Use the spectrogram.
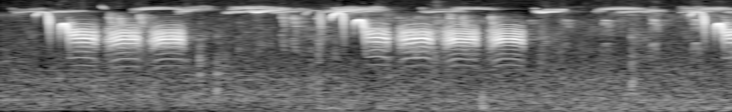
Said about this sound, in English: A closer look and listen reveal that this foraging flock includes several species of birds, chickadees, kinglets, and even a downy woodpecker. Many bird species eat alone, so you might wonder why these birds have chosen to dine together.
